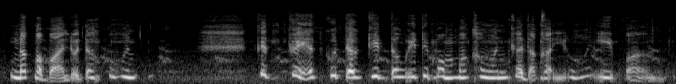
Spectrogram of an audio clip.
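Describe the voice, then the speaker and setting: Woman acting really high creaky voiced daughter-in-law in ilocano radio drama, sorry and pleading, ilocano accent. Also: darkish tone, exaggerated voice. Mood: remorseful, pleading. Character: remorseful jailed daughter-in-law pleading for forgiveness.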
